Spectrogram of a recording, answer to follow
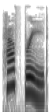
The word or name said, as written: half-breed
